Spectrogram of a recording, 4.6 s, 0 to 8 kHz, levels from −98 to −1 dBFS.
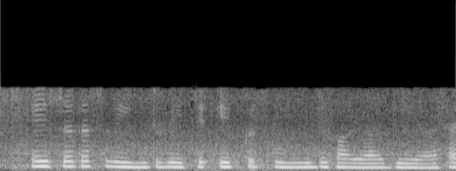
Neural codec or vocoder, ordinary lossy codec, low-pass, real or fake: none; AAC, 16 kbps; 7.2 kHz; real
